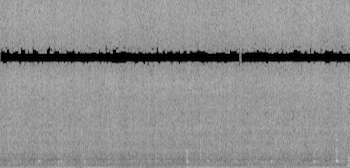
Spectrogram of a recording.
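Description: Small shell-on shrimp stir-fry in a pan, giving a continuous dense sizzle with scraping stirring sounds throughout, steady and fairly close with no talking.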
